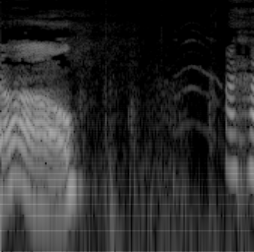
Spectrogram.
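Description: A brief sing-song human voice at the start, then a faint, high, short mew from a small kitten about one and a half seconds in.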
